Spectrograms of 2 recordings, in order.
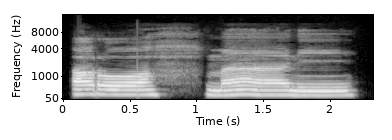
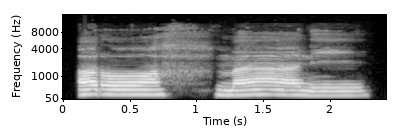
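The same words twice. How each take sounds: Both takes have the same delivery.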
